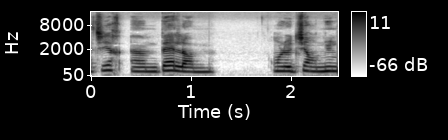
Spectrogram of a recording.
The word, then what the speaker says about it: bel homme: on dira donc un bel homme et vous entendez encore une fois cette liaison qui est plus simple à dire un bel homme on le dit en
